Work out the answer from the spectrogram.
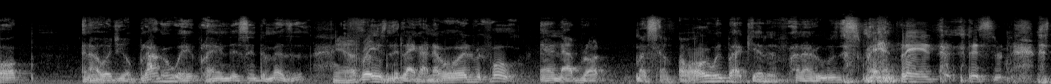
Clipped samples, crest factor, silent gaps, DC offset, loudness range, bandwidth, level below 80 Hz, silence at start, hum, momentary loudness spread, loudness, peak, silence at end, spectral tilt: under 0.1%; 14 dB; none; under 0.1%; 2 LU; 11.5 kHz; -46 dBFS; 0 s; none; 9 LU; -24 LUFS; -10 dBFS; 0 s; -5 dB/octave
